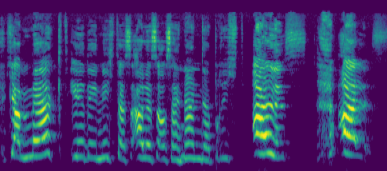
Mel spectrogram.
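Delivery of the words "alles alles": loud, higher, anguished; anguished cry. Acted. Daughter crying out to her family in anguish. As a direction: cry it out in despair.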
